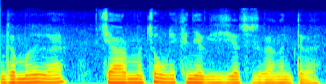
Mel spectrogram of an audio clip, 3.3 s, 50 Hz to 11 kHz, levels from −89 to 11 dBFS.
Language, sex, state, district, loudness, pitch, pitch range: Wancho, male, Arunachal Pradesh, Longding, -14 LUFS, 130 Hz, 125-135 Hz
